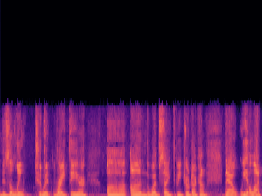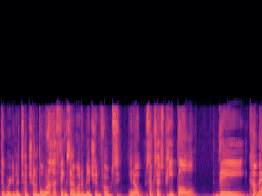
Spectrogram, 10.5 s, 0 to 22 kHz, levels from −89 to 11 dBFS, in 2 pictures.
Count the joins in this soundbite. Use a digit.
2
